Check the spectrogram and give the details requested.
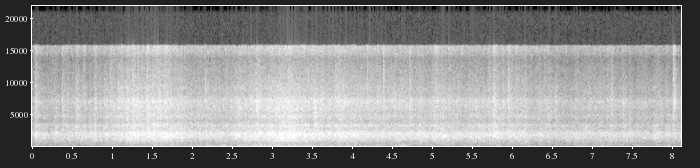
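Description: Steady rain falling on open water and leaves, swelling about a second in and easing after the middle. A gust of wind rumbles on the microphone near the middle.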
